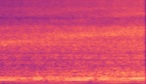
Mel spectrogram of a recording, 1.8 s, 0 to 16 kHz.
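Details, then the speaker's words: 2016 Subaru WRX with flex-fuel kit, full-throttle pull on the dyno: deep loud roar steady under heavy load, no knock, air-fuel ratios flat; normal full-throttle run. "there's no knock air fuels are flat looking good"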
